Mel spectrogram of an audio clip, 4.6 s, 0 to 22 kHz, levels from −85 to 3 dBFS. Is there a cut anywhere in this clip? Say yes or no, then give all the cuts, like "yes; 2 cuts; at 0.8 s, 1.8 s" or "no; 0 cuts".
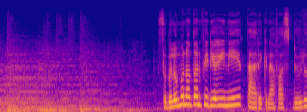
no; 0 cuts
